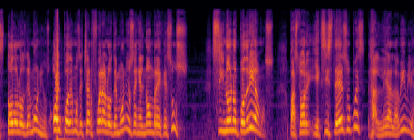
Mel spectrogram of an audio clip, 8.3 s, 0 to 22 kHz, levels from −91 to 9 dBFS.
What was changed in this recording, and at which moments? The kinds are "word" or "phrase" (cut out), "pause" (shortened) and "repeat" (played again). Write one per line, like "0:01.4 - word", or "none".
none

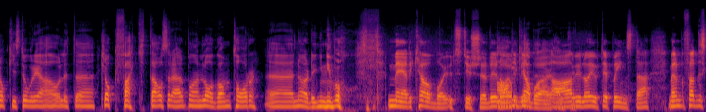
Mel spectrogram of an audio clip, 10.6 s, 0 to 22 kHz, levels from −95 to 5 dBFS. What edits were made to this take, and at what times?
0:01.5 - pause
0:07.7 - phrase

